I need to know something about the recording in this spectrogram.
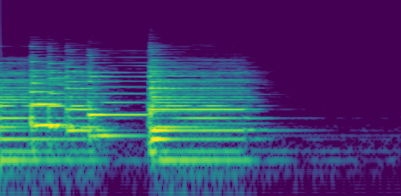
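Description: Piano playing a short phrase: a held chord with a few quick notes moving over it, then a second chord struck about one and a half seconds in that rings and fades out, leaving near silence for the last second.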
